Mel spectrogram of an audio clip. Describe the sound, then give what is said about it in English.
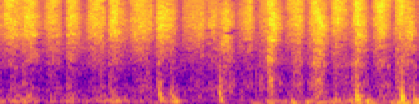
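Paper rustling and being rubbed, a steady run of soft, hissy strokes repeating about every quarter second with a few faint crinkles, no voices. “Oh, that paper sounds good, though.”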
